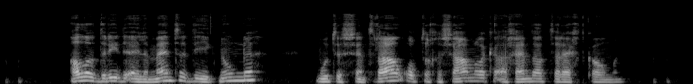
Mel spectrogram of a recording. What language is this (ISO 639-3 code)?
nld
